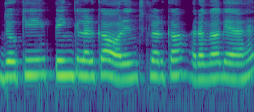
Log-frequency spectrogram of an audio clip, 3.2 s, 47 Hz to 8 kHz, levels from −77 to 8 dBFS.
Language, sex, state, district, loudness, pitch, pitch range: Hindi, female, Uttar Pradesh, Hamirpur, -14 LUFS, 240 Hz, 225-255 Hz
